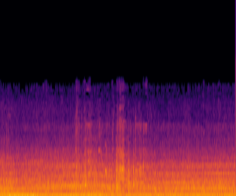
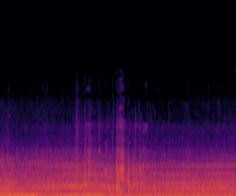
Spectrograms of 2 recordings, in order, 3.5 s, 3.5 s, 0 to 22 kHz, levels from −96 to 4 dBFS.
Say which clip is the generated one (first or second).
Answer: second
